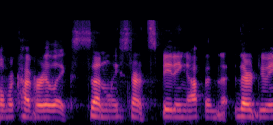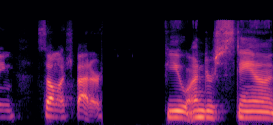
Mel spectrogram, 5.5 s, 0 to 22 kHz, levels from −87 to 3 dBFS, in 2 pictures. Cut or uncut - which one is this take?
cut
